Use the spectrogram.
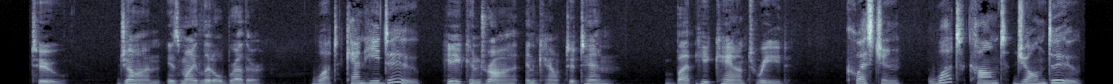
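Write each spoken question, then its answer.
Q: What can't John do?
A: He can't read.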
